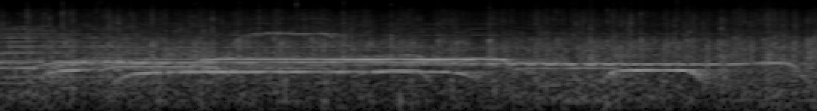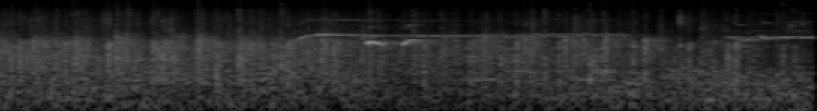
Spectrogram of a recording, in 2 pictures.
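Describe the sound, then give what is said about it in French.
Sustained applause from a large audience for about eleven seconds, steady and dense, with a few whoops and cheers rising over the clapping, as a speaker is welcomed. “Je vous demande de l'accueillir sous un tonnerre d'applaudissements,”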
